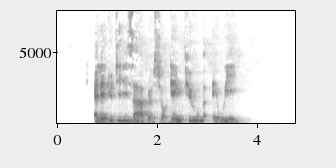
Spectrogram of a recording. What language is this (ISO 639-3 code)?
fra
